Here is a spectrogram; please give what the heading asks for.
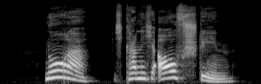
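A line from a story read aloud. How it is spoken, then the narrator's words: Helpless call. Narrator (German): ruft Brigitte mit hilfloser Stimme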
